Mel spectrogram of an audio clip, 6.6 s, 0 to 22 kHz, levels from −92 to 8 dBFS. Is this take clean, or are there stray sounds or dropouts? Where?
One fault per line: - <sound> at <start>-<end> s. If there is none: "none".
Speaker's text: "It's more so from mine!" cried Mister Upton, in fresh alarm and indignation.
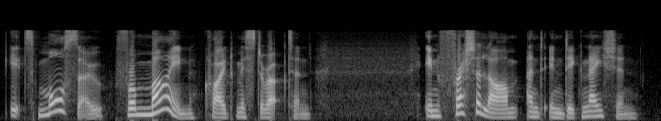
none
